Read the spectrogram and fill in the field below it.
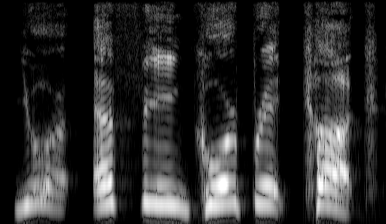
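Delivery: high, slow, deliberate mock insult; drawn-out hammed-up put-down; parting insult. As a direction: spell out the insult word by word. Retold final insult.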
